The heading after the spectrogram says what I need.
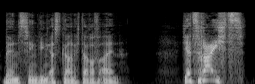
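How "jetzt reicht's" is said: much higher, bellowed outburst; roaring. A narrator's reading. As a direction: roar it, red in the face. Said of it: "brüllte er mit hochrotem Kopf".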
